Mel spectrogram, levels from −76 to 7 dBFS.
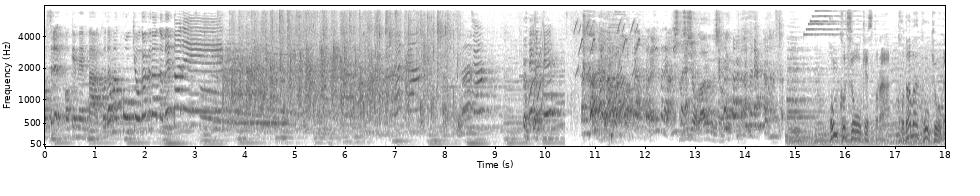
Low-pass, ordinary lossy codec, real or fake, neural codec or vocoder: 7.2 kHz; MP3, 64 kbps; real; none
